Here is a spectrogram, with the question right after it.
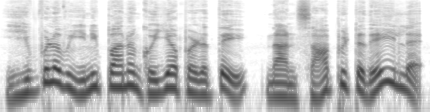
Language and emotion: Tamil, surprised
